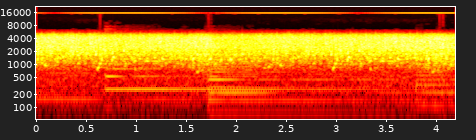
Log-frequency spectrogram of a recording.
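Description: Steady water-pouring sound effect, a stream of water splashing down as from a watering can, over background music with sustained notes.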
